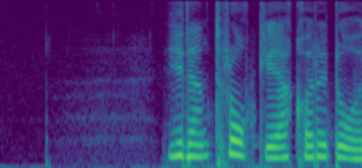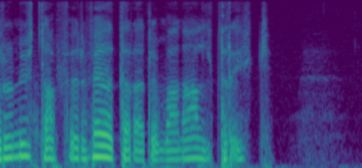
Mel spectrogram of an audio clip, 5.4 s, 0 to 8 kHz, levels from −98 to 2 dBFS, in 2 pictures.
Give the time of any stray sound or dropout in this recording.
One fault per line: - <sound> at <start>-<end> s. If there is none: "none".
none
